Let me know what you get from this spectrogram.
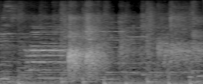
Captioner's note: clappings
